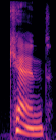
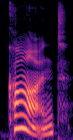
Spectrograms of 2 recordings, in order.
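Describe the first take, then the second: First: It is said with an American accent. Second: It is said with a British accent. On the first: "is the American English" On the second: "it's the British one"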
